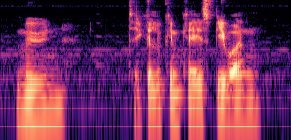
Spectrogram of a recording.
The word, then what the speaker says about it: Mün: And yes, it is pronounced moon, not man, moon.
